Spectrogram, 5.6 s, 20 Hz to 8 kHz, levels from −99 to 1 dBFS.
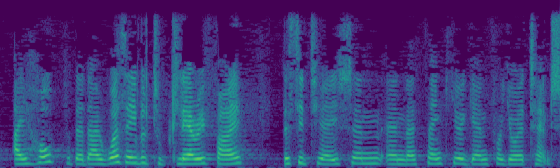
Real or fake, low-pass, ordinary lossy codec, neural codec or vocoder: real; 7.2 kHz; none; none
